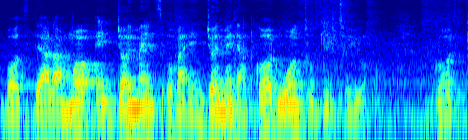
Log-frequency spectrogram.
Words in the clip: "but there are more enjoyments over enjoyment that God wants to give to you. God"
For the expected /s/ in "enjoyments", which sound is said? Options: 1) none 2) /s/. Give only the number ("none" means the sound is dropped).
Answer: 2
